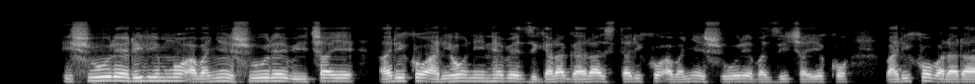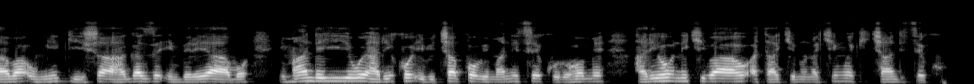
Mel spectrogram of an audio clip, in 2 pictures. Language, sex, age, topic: Rundi, male, 25-35, education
